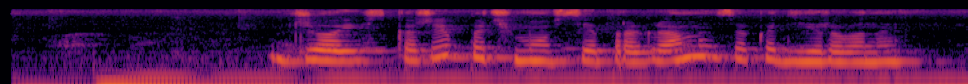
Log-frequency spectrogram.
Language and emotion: Russian, neutral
